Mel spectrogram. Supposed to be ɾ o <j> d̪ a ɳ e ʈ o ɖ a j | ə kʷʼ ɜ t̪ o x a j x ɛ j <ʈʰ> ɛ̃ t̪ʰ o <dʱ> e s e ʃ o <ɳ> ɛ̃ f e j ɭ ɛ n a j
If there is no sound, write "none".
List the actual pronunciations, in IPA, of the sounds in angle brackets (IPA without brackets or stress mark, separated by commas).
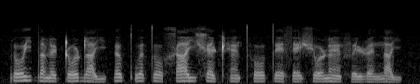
j, ʈʰ, t̪, ɳ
